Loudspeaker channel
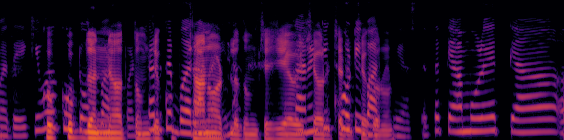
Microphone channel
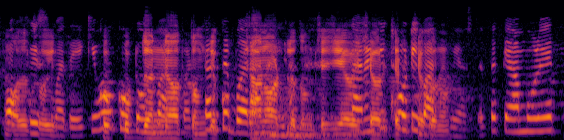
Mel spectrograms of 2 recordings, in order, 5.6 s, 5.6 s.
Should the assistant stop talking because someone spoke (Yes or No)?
Yes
